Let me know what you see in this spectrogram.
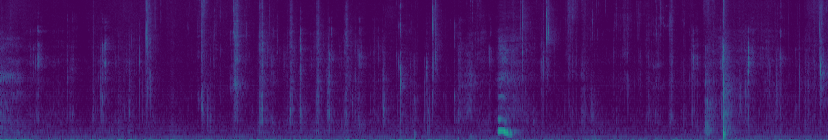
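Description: Close-miked biting and chewing of a crispy pizza slice: irregular sharp crunches and wet mouth clicks, with a short hummed "mm" about ten seconds in.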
